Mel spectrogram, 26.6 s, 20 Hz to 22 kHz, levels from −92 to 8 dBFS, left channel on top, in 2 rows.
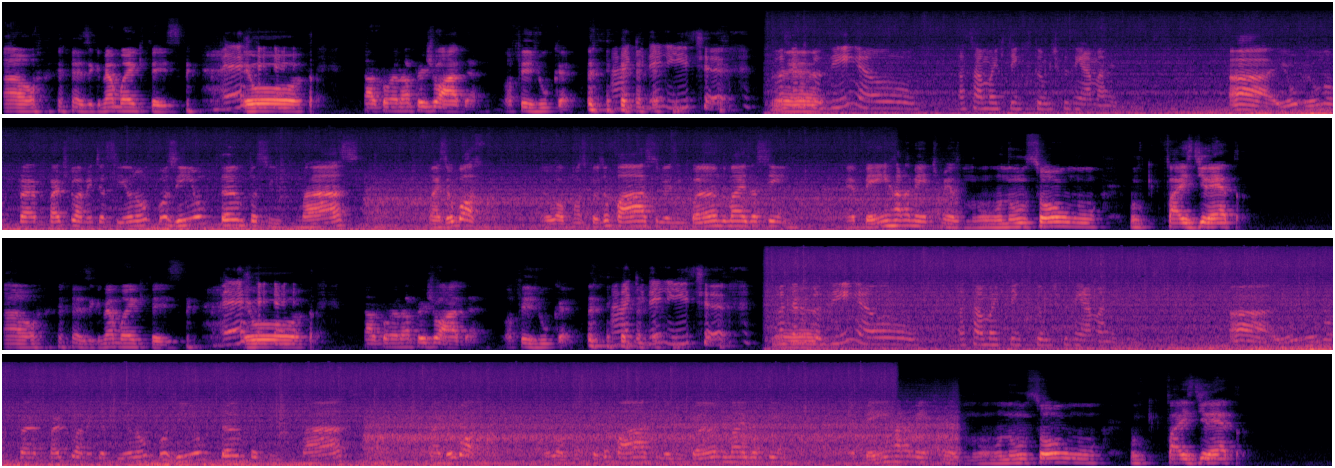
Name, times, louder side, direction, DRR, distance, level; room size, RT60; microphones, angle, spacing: voice 1, 0.0-1.7 2.0-3.0 3.6-4.7 5.0-6.8 7.7-8.2 12.3-16.9 17.6-18.1 18.7-21.3 21.7-24.2 24.6-25.6, left 4 dB, 65° left, 9 dB, 0.6 m, -30 dB
voice 2, 2.2-3.0 6.1-9.2 9.6-11.2, right 1 dB, ahead, 2 dB, 0.5 m, -38 dB
sound 1, 7.6-22.3, right 4 dB, 55° right, 0.5 m, -39 dB
sound 2, 16.9-22.9, right 5 dB, 90° right, 0.7 m, -39 dB
11.0 x 4.0 x 4.1 m, 0.31 s
head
